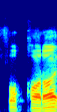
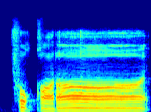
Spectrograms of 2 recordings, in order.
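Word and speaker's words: الفقراء: Iwal masakin innamas shodaqotu orang itu bacain nama sodako tulil fuqoro Iwal masakin jadi bacanya pendek gitu terus Atep NU Mas'ud bukan begitu bacanya terus set eh Bagaimana engkau mendapatkan bacaan itu dari Nabi SAW beliau kasih tahu bacanya dengan lebih panjang fuqoro Iwal mah sakit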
